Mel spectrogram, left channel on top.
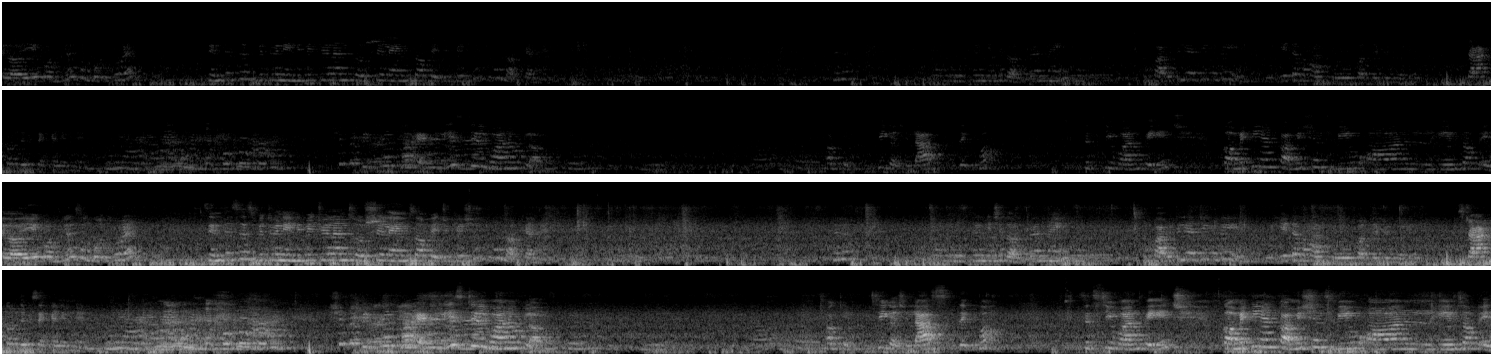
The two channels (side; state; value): left; quieter; 22.9 dB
